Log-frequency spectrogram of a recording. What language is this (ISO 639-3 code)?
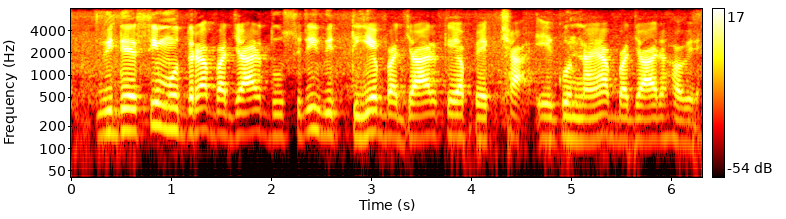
bho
